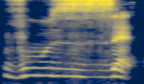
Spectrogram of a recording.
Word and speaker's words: vous êtes: Notice that the S on the end of vous becomes pronounced when you connect it to a word that begins with a vowel. So et begins with a vowel sound. So vous becomes vous êtes. That's an important pronunciation distinction to make.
